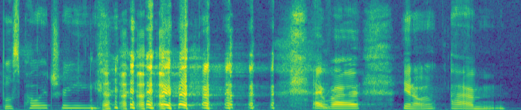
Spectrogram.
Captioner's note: laughing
